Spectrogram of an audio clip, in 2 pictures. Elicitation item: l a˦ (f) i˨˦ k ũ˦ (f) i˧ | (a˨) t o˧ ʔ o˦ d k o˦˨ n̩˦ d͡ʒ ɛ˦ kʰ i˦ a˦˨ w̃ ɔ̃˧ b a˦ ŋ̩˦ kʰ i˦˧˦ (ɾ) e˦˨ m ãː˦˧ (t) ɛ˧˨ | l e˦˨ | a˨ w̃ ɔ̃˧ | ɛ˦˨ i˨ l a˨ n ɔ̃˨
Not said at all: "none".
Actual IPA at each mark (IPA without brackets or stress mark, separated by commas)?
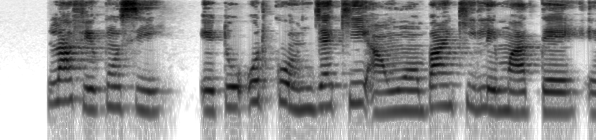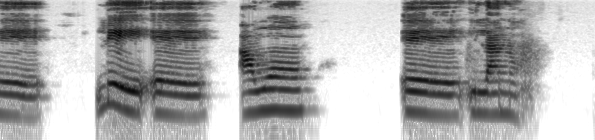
f, s, e˨, l, t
